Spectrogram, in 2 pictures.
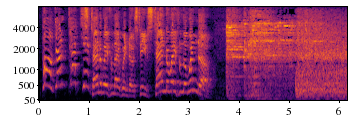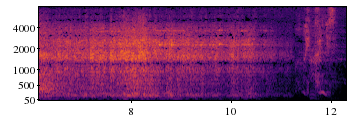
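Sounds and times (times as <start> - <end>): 
speech: 1.0 - 4.2
suitcase bomb exploding: 4.1 - 11.3.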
